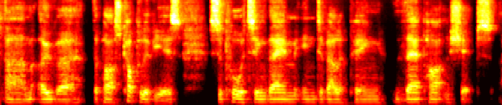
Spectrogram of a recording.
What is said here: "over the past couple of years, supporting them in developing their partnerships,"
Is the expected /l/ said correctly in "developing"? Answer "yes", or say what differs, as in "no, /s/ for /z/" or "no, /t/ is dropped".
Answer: yes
